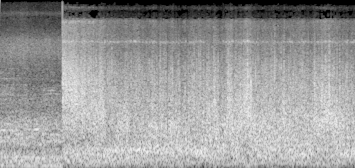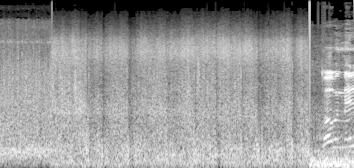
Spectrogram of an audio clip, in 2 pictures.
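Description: Steady road and wind noise from a car driving on the highway, with wind rushing over the microphone; the hiss grows brighter about a second in.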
